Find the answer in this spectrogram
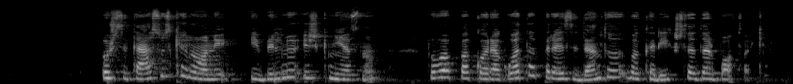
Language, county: Lithuanian, Vilnius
